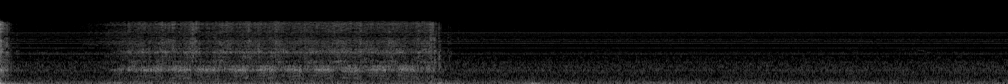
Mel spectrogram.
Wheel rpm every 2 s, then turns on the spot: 20, 30, 0, 0, 0.
none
